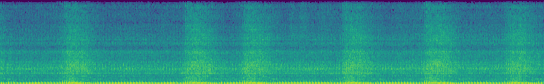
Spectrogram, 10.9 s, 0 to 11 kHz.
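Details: Triumph Scrambler 400X / Speed 400, recall noted: thumping single with a rapid metallic clatter over it and small rev swells every second or so; abnormal engine clatter.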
